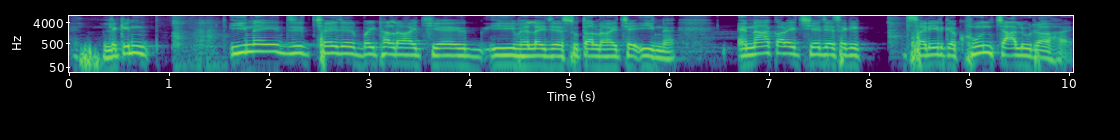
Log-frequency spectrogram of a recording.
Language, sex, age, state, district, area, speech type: Maithili, male, 18-30, Bihar, Samastipur, rural, spontaneous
